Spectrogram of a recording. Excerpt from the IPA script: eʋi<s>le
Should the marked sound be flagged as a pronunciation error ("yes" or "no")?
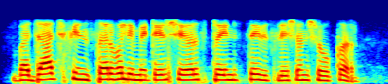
no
